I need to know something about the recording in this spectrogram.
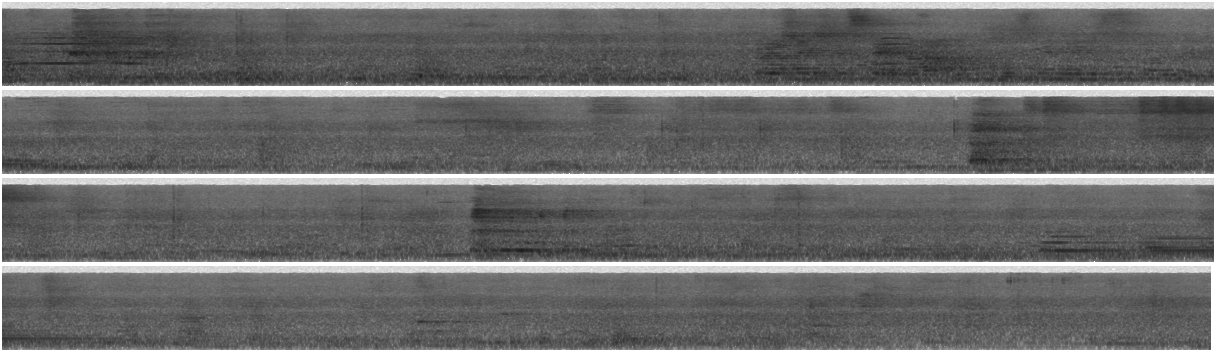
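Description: A mixed choir sings in an echoing hall.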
